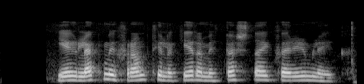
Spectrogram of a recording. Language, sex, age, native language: Icelandic, female, 20-29, Icelandic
